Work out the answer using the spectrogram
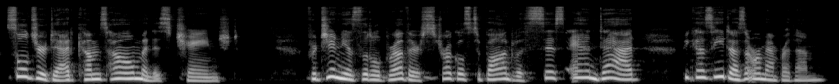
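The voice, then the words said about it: Public-radio announcer reading voice. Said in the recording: “the voice is just... It wasn't as good this time... You'll work on your NPR voice.”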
